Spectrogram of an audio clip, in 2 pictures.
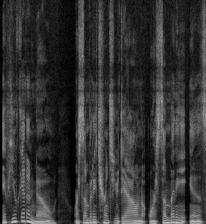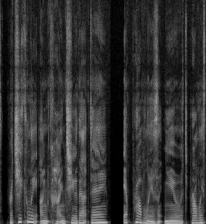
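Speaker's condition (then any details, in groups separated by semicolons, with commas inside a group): Cleft lip and palate; congenital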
